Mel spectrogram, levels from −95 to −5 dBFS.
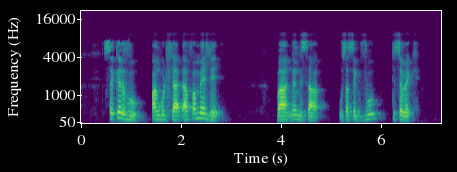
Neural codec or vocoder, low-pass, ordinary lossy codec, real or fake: none; 7.2 kHz; Opus, 32 kbps; real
